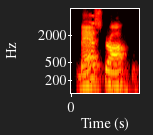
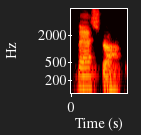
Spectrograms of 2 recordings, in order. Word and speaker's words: Bastrop: That's called a bass drop. And if you can substitute a T for the D, you've got it. Bastrop, Bastrop.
